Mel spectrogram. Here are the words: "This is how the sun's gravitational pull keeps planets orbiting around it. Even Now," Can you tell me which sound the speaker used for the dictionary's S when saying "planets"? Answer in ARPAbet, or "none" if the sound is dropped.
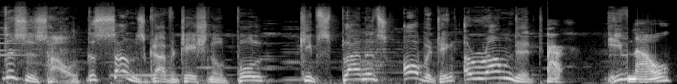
S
